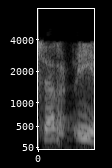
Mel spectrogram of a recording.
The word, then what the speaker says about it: شرعی: شرعی تلفظ شرعی ہے, شرعی یہ اہل علم بھی بول رہے ہوتے, شرعی را پر زبر نہیں ہے, را ساکن ہے, اس پر جزم ہے.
